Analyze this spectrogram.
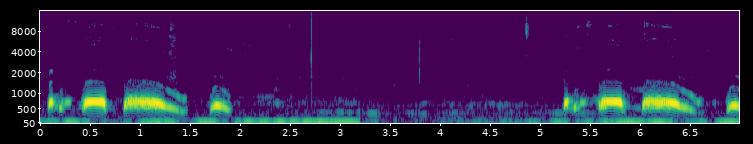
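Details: Lure recording of spotted dove song to prompt other doves: two short coos, a long croon dropping in pitch and a clipped closing note, silence, then the same phrase repeated, with a low hum behind the first phrase.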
